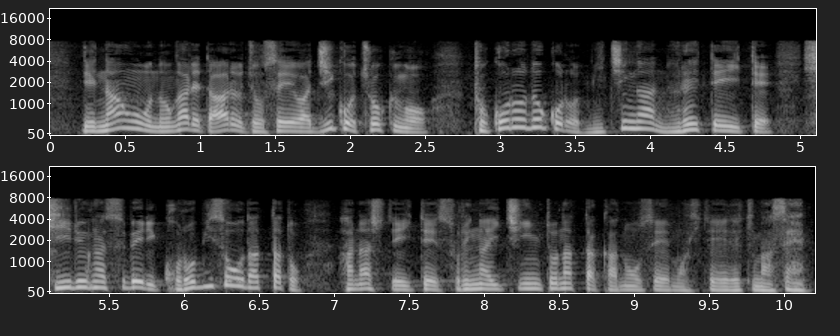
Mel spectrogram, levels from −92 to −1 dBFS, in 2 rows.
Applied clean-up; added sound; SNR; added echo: none; none; none; none.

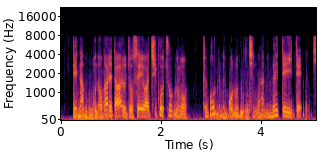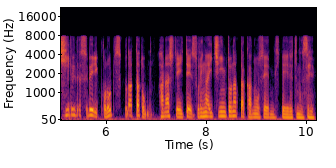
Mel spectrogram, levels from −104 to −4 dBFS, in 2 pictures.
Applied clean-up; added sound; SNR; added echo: neural diffusion model UNIVERSE++.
